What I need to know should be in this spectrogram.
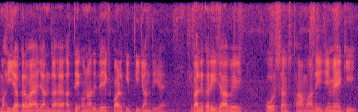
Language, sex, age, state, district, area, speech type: Punjabi, male, 18-30, Punjab, Rupnagar, urban, spontaneous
